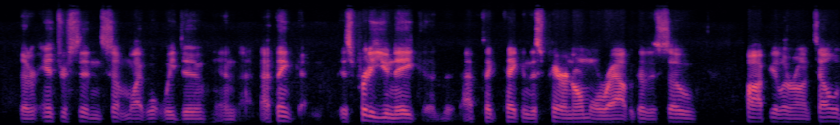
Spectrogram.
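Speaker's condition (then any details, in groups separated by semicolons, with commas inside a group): No condition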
